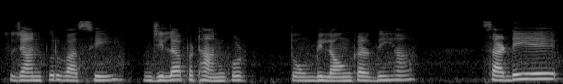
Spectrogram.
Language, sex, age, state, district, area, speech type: Punjabi, male, 45-60, Punjab, Pathankot, rural, spontaneous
